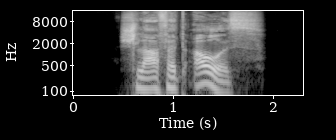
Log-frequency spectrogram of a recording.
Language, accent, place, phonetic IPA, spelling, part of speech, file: German, Germany, Berlin, [ˌʃlaːfət ˈaʊ̯s], schlafet aus, verb, De-schlafet aus.ogg
- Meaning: second-person plural subjunctive I of ausschlafen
